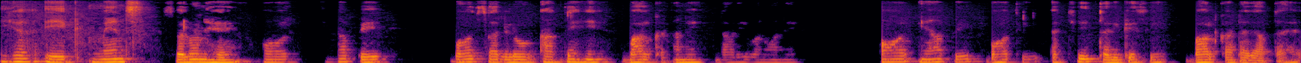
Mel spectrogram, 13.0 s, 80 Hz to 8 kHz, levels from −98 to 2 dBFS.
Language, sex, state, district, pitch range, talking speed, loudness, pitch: Hindi, male, Bihar, Lakhisarai, 120-135 Hz, 150 wpm, -28 LUFS, 125 Hz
